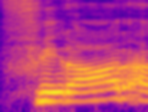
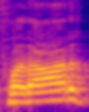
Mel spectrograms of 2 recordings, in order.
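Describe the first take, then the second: First: The first syllable has a short 'i' vowel. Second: The first syllable has a short 'a' vowel. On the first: This is the Arabic form of the word. "लफ्ज फिरार अरबी वाला" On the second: This is the form used in Urdu. "Urdu में फरार चलता है"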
